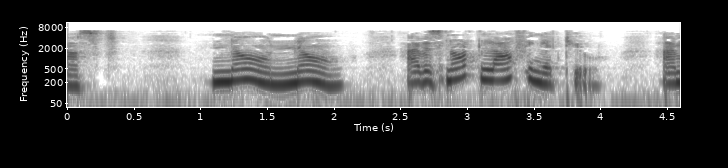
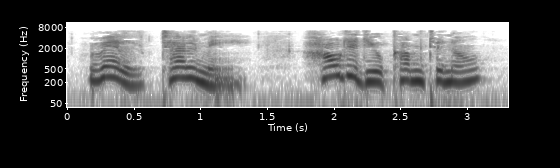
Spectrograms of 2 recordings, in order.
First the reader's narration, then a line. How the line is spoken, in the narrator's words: I asked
